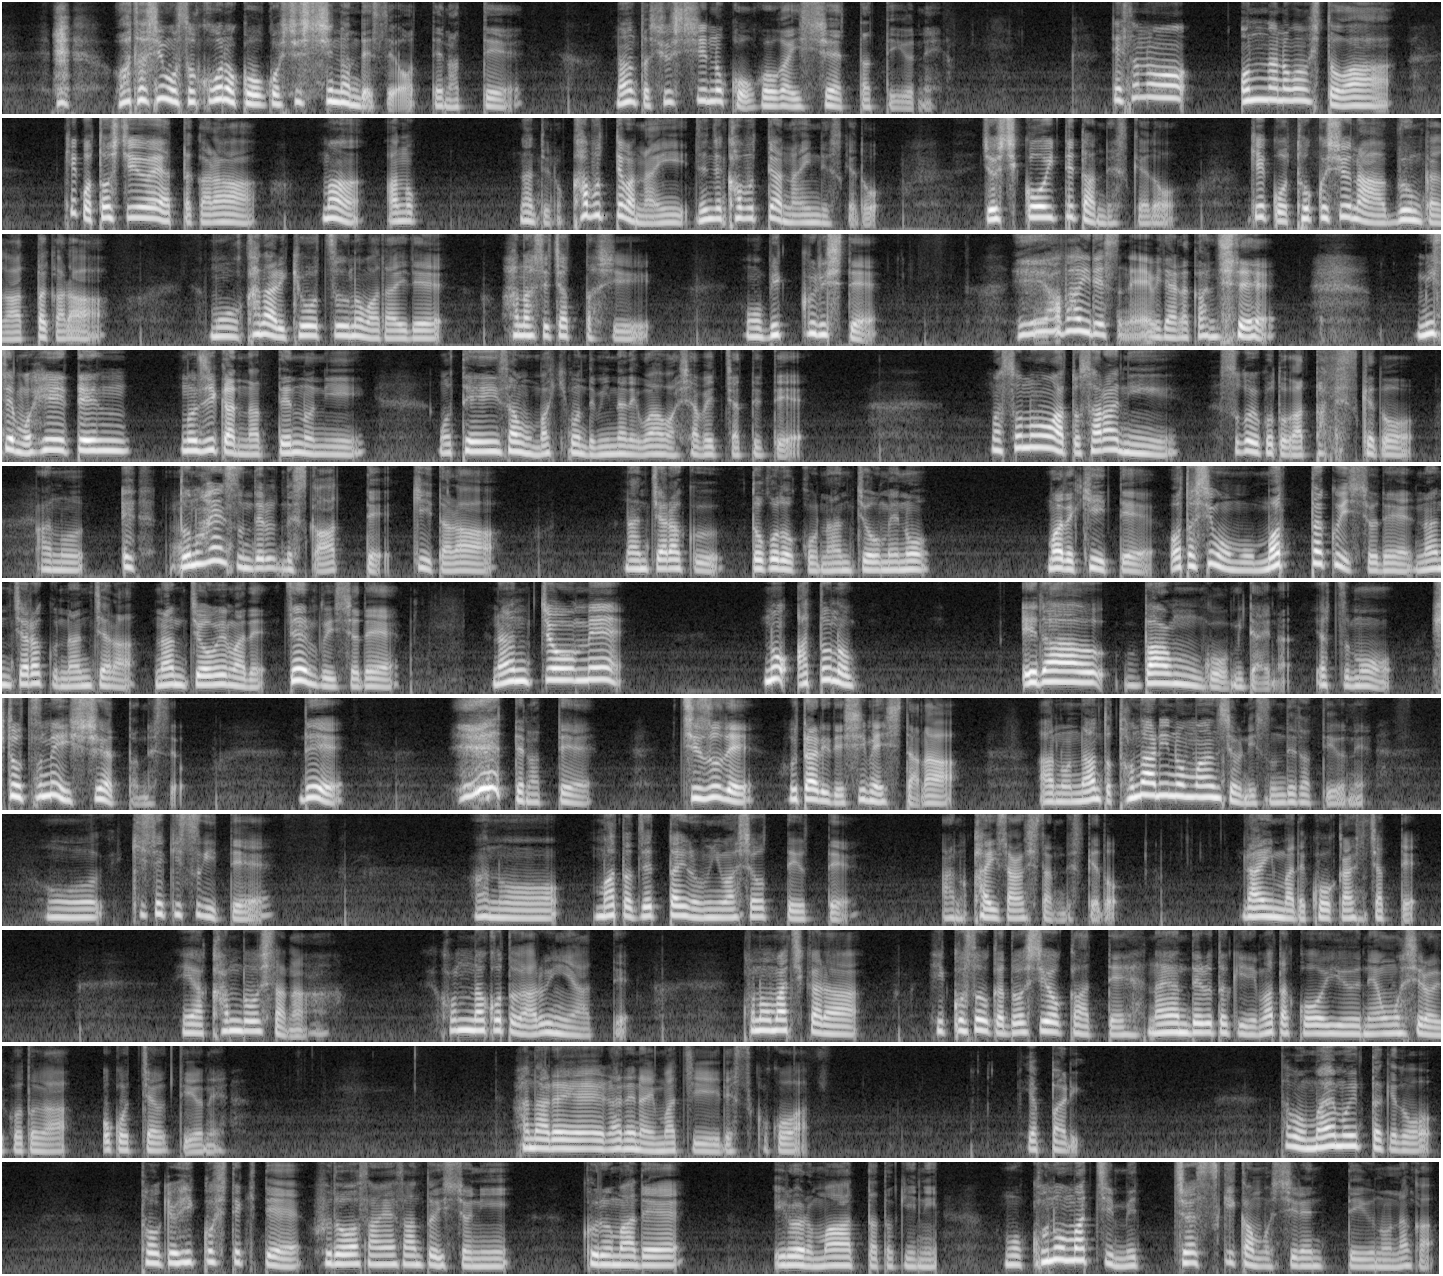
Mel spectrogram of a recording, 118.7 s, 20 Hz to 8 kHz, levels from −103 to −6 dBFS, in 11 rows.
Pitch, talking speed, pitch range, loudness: 190 Hz, 275 characters per minute, 165-235 Hz, -21 LUFS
